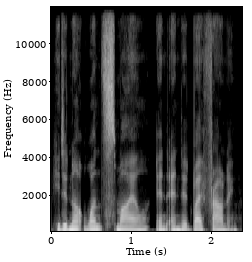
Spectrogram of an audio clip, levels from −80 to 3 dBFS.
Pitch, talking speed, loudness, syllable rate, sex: 180 Hz, 225 wpm, -19 LUFS, 5.4 syllables/s, female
